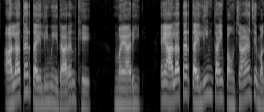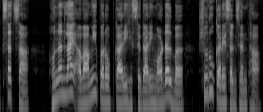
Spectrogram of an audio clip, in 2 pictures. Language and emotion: Sindhi, neutral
